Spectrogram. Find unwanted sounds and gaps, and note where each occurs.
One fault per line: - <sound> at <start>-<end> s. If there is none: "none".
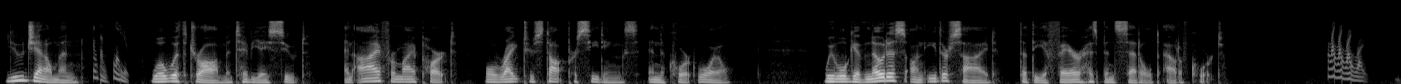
- chirp at 0.9-1.3 s
- chirp at 13.3-13.7 s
